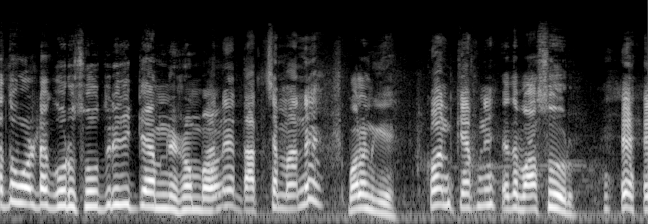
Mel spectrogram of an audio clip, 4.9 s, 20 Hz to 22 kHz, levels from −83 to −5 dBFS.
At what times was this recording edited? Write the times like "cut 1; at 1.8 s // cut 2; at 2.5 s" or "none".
cut 1; at 1.5 s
